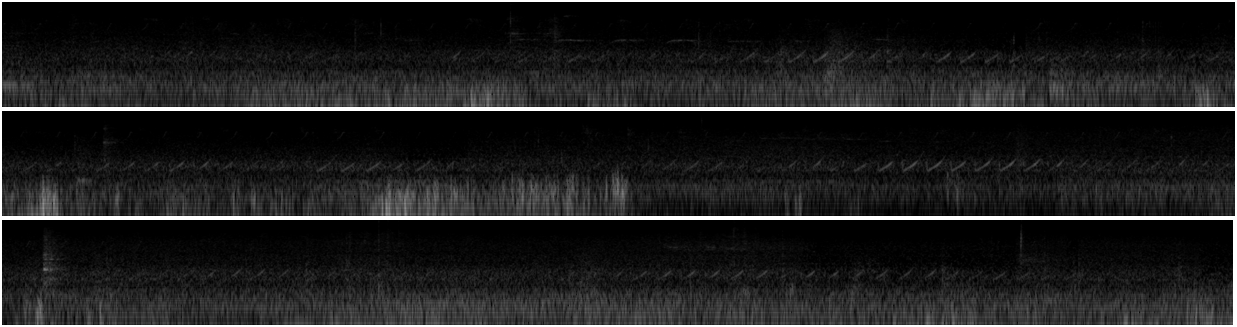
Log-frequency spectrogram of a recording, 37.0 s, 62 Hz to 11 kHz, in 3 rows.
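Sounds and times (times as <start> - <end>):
small animal chirping: 1.8 - 25.1, 26.4 - 28.7, 30.6 - 35.4.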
